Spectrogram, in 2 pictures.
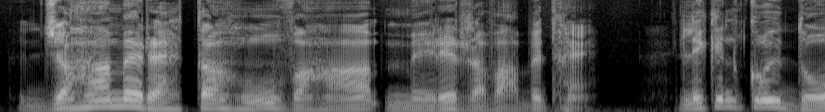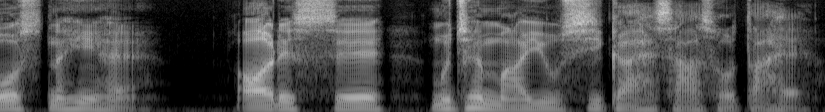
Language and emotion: Urdu, sad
